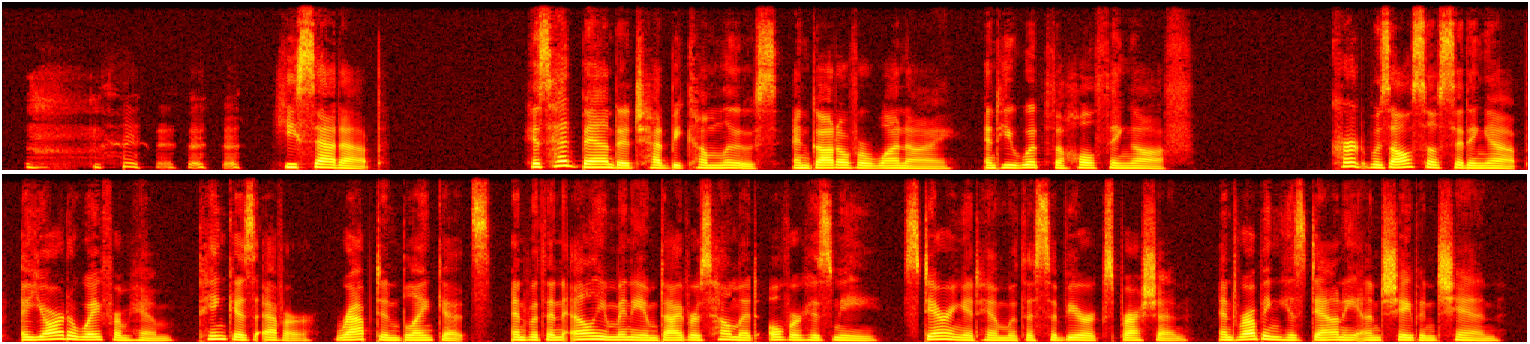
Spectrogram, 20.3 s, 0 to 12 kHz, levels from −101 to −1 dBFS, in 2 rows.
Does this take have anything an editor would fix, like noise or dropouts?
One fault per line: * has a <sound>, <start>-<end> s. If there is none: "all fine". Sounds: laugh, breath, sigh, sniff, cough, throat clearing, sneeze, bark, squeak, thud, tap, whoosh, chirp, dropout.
* has a laugh, 0.1-1.7 s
